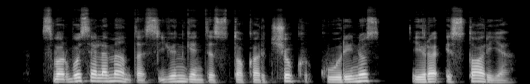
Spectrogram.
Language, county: Lithuanian, Marijampolė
